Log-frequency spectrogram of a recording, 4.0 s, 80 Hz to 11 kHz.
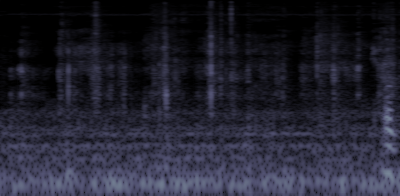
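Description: Faint scrapes and small clicks of fingers pushing a cat5 cable through a small hole in drywall, over a steady low hum.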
